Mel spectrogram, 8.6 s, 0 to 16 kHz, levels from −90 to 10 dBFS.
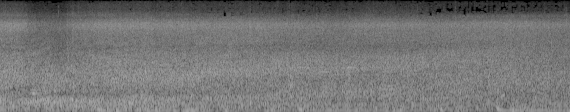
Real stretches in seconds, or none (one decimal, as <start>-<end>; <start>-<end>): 0.0-8.6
